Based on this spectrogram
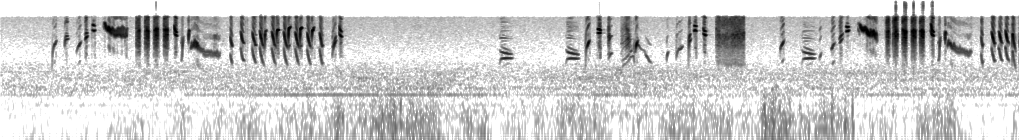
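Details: European goldfinch in a cage, taken along on a trapping trip in fresh snow and gusting wind, sings confidently. Repeated rapid phrases mix liquid twitters, ticking notes and buzzy slides, nearly continuous. Steady wind noise sits below.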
